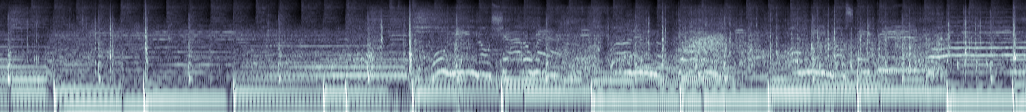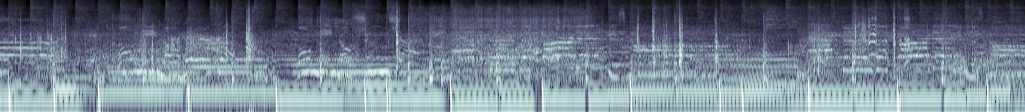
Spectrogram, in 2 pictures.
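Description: Music with a steady bass line over skateboard sounds: wheels rolling on pavement, punctuated by sharp clacks of the board popping and landing.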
